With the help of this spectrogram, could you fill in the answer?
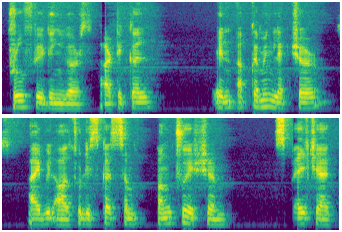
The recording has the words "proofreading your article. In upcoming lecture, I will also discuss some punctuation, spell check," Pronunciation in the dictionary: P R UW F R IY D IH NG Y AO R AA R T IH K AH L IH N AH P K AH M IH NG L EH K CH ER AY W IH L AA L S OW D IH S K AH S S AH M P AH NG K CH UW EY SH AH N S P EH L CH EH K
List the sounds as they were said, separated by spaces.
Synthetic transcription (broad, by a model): P R UW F R IY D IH NG Y AO R AA R T IH K AH L IH N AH P K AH M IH NG L EH K CH ER AY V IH L AA L S OW D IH S K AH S S AH M P AH NG K CH UW EY SH AH N S P EH L CH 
